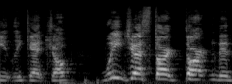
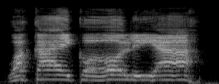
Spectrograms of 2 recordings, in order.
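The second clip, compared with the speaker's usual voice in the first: put-on elderly woman's voice, stretching out a name; 4 dB louder than usual. Retelling what an old lady sitting outside a house said, imitating an old lady's voice. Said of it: "Like that was her exact voice".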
